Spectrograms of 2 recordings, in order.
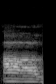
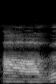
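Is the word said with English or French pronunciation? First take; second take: French; French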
